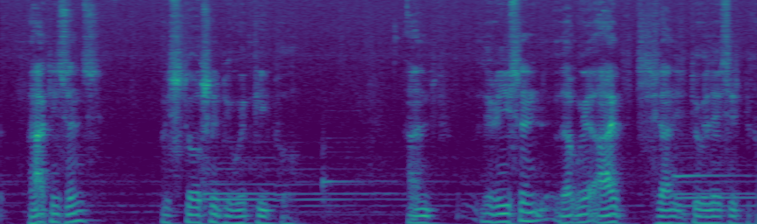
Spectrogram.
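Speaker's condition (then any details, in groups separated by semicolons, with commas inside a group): Parkinson's disease; lost speech, improved through practice and singing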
